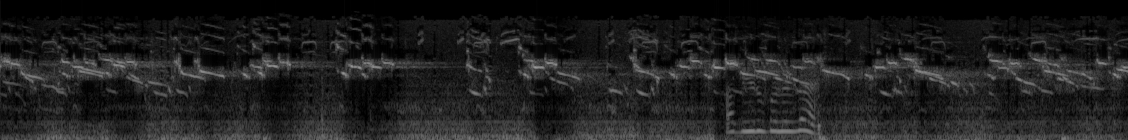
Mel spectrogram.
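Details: Magpie shrikes, likely a family group with two seen calling, sing a morning chorus at sunrise; dense overlapping whistled and chirping phrases repeat continuously, with a man talking and low background rumble throughout.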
